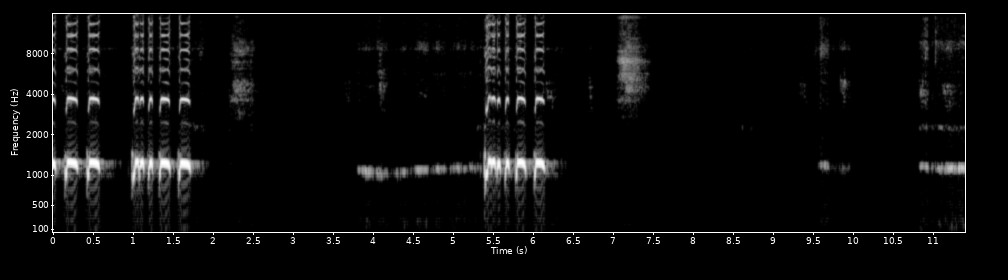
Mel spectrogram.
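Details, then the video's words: Zebra dove (perkutut) song as a master recording for training birds: bursts of quick, bright, rolling coo notes at a steady mid pitch, a longer held note between phrases, soft background hiss. "SUARA PERKUTUT"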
